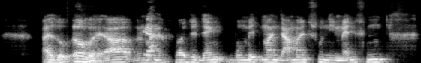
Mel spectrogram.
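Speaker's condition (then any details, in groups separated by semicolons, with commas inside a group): Spastic tetraparesis; difficulties controlling speech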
